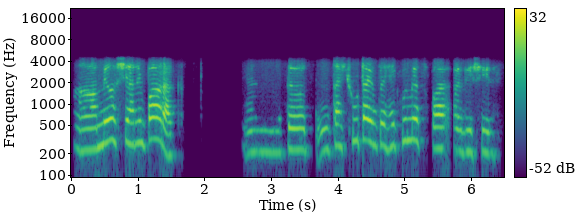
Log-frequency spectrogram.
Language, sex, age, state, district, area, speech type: Kashmiri, female, 18-30, Jammu and Kashmir, Budgam, rural, conversation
